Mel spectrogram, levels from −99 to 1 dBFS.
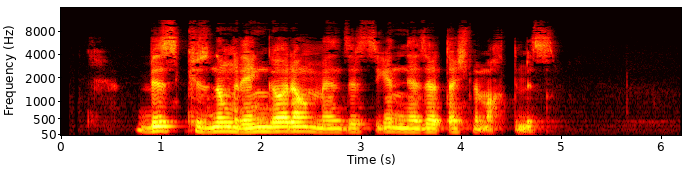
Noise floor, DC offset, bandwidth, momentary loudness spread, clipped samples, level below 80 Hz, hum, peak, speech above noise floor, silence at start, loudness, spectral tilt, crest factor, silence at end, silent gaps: -76 dBFS; under 0.1%; 9.4 kHz; 14 LU; under 0.1%; -72 dBFS; none; -2 dBFS; 56 dB; 0.75 s; -20 LUFS; -5.5 dB/octave; 20 dB; 1.3 s; none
